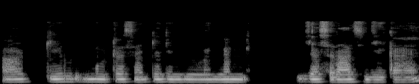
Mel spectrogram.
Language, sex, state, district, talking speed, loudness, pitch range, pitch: Hindi, male, Bihar, Darbhanga, 100 wpm, -27 LUFS, 115-120 Hz, 115 Hz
